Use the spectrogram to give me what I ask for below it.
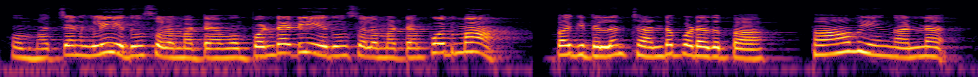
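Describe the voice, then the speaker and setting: A woman's voice: extremely high pitch, fairly bright tone. A woman voicing a sly, defensive, scheming aunt in a family cartoon. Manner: sly, self-pitying, quick. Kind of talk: cartoon voice acting.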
